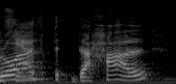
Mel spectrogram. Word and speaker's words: Roald Dahl: Roald Dahl, con obras como Matilda, Brujas, Charlie y La fábrica de chocolate.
